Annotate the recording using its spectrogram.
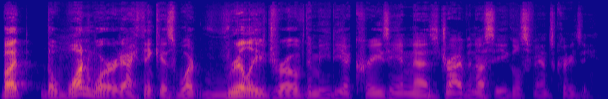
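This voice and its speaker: Laughing, lively sports podcast host. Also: male voice, fairly low pitch, no room sound, studio quality. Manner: laughs easily, quick and lively, bursts louder when excited. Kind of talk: casual sports talk.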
